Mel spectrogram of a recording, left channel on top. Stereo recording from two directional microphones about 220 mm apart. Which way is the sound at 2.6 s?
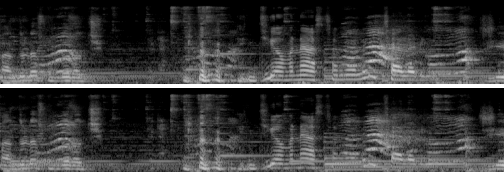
20° left (ahead or behind).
